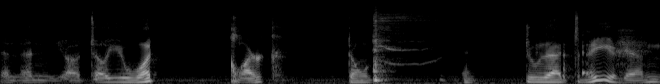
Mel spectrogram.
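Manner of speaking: very low, deep, dropped, regal kingly voice. Imitating a king character talking to another character, in a lowered deep voice. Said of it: "lowers his voice and makes that deep like".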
